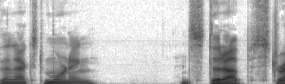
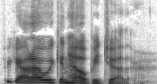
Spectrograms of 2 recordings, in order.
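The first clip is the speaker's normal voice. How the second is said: high, brisk cartoon penguin voice; easygoing penguin character; 12 semitones higher, 5 dB louder, much faster than usual. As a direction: pitch it up as a friendly penguin.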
